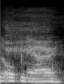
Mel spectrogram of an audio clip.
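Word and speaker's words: OpenAIRE: Das ist A-I-R-E. – Ja, aber das spricht man immer noch R aus. – Das spricht man immer R aus, okay. Aber gut, das heißt dann Open Air.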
